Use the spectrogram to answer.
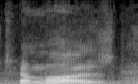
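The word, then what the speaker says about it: Tammuz: Biblical Hebrew calendar we have the month of tamus that's what it is on the Jewish calendar does anyone know anything about Tomas we read about to mus in Ezekiel 8.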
